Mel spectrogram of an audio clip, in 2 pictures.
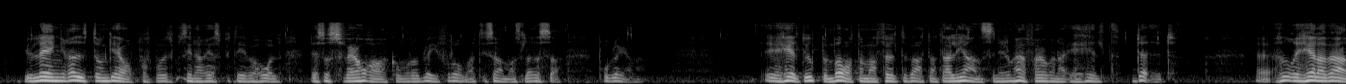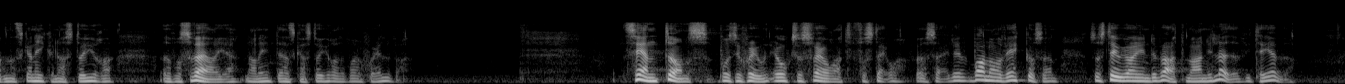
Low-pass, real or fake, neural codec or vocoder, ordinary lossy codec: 7.2 kHz; real; none; none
